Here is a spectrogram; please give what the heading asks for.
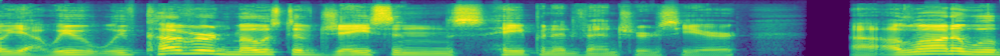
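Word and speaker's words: Jacen: So we've covered a lot of Jaken. That's what that was. 12-year-old me popping out, not knowing how to pronounce Jason properly.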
